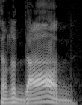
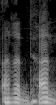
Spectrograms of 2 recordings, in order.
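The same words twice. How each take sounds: First: The vowel in the 'da' syllable is long. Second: The vowel in the 'da' syllable is short. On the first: The speaker calls it right. "D A with a long I, uh, a long uh" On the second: The speaker calls it wrong. "not Anadan"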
